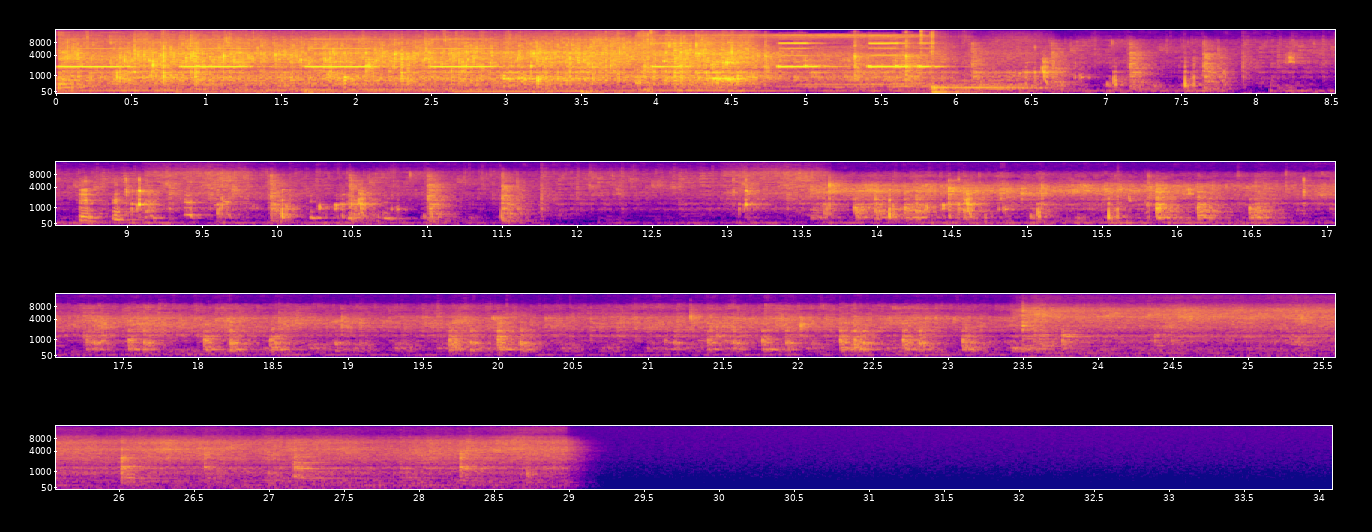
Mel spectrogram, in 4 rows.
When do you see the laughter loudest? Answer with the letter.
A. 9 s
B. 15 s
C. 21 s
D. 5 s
A.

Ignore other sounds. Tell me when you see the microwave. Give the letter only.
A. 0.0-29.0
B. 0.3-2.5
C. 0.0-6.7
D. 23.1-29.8
C.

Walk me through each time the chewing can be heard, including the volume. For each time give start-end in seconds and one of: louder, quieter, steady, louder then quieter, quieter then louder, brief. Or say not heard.
6.4-16.9 quieter then louder.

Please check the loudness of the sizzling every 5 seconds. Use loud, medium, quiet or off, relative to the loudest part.
loud, quiet, quiet, quiet, quiet, quiet, off.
